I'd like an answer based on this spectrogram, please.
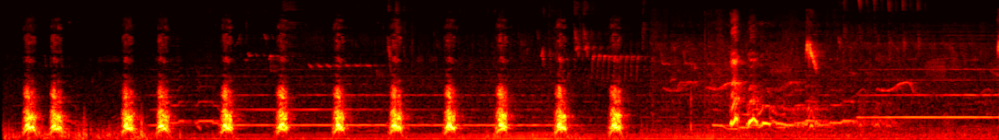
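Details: Dog barking in a steady series of about eleven sharp barks, roughly one a second, for nine seconds, then the barking stops and fainter squeaks and tonal whistles carry on over a constant hum.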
